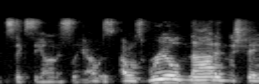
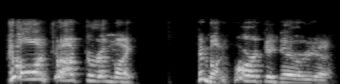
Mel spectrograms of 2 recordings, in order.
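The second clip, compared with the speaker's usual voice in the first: lightly voiced Joe, jumping high on helicopter; a hint of Joe's gruff complaint, shouting one word; Joe Swanson impression; 5 semitones higher than usual. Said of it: "like, Joe".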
